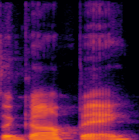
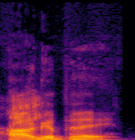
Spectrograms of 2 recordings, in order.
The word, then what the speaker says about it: agape: agape agape agape. Okay, well, he says it agape. I say agape. But either way, it's it you know what it means.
